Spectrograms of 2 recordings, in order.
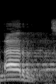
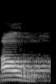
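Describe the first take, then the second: First: The r sound is light and thin. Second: The r sound is heavy and thick. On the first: The speaker calls it wrong. "kita jangan sebut ar" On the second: The speaker calls it right. "sebut aur, tebal"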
